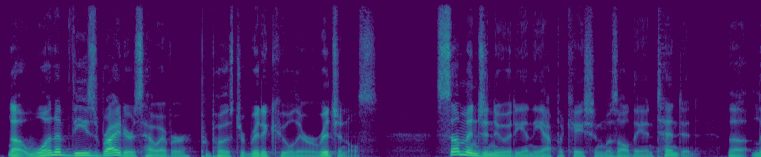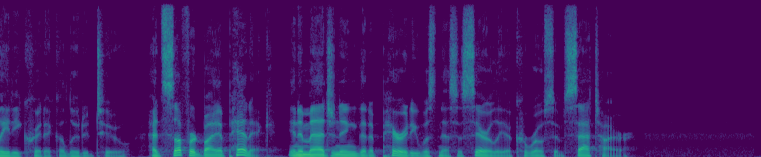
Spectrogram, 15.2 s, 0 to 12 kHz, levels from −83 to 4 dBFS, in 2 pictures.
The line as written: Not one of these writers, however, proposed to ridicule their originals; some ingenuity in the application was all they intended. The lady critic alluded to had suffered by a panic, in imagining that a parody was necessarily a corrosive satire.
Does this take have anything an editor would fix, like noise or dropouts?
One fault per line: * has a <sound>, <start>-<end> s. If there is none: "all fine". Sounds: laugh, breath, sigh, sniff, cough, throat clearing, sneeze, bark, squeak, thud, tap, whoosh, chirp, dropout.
all fine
